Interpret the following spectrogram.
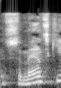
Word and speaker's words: Samansky: My guest for this segment is Samansky. Is that how you pronounce that?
